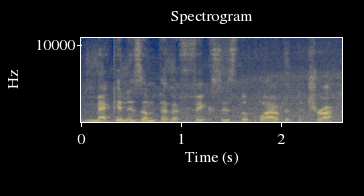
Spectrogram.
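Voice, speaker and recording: A man's voice: mid-range voice, fairly even intonation, normal speed. Analytical male gamer, mid-range voice, background noise. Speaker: gameplay co-commentator. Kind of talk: casual gameplay chat.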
